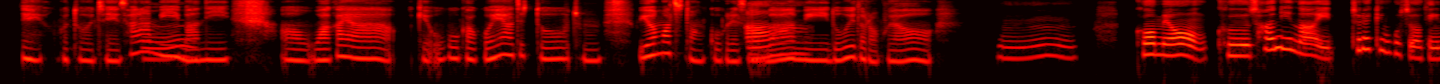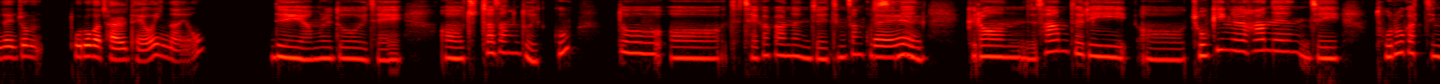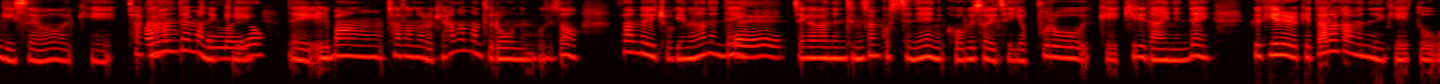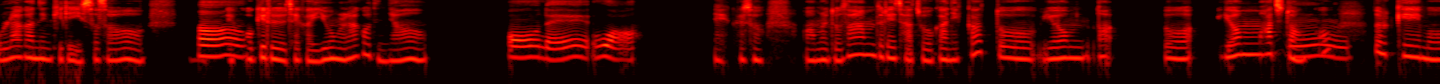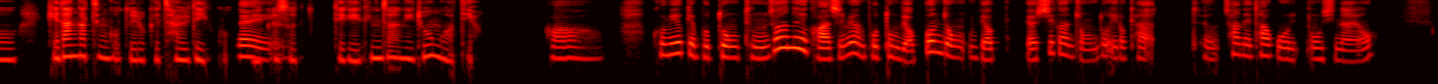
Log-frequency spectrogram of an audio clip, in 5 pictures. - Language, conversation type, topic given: Korean, podcast, 등산이나 트레킹은 어떤 점이 가장 매력적이라고 생각하시나요?
- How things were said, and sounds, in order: "오가야" said as "와가야"; other background noise; tapping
